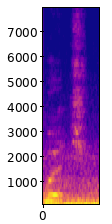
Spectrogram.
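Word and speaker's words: Łódź: going to pass by would be Wirch, which is spelt Lodz. It looks like Lodz, but it's pronounced Wirch apparently, and Warsaw.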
